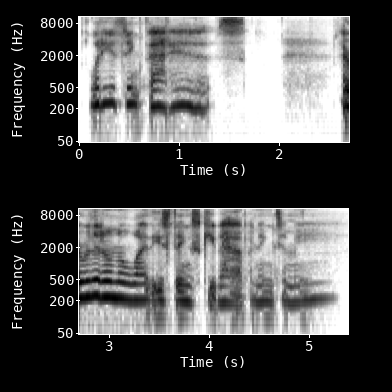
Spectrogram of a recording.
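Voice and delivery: mock someone helplessly asking others for answers; puzzled advice-seeker.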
